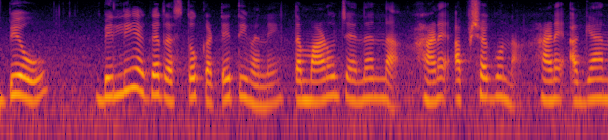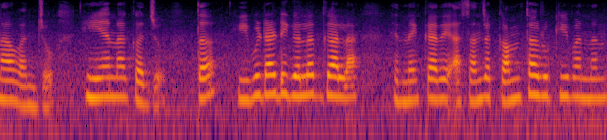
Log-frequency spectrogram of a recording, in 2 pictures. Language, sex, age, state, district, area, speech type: Sindhi, female, 18-30, Rajasthan, Ajmer, urban, spontaneous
